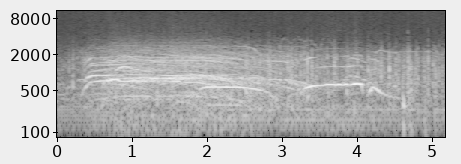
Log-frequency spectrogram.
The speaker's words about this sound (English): Let's give him a hand.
